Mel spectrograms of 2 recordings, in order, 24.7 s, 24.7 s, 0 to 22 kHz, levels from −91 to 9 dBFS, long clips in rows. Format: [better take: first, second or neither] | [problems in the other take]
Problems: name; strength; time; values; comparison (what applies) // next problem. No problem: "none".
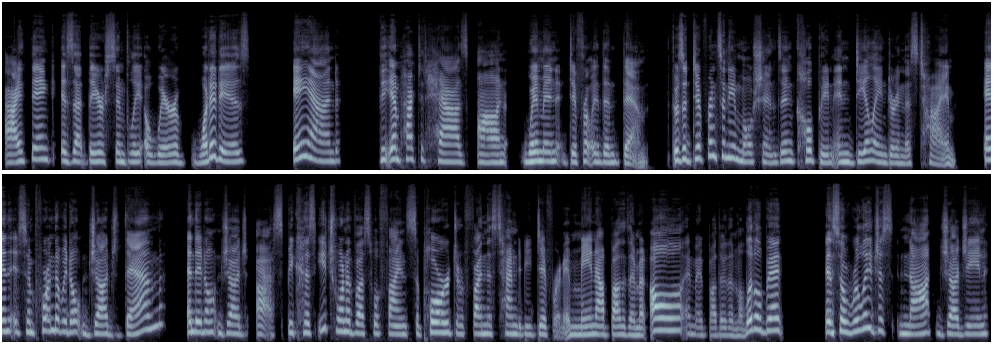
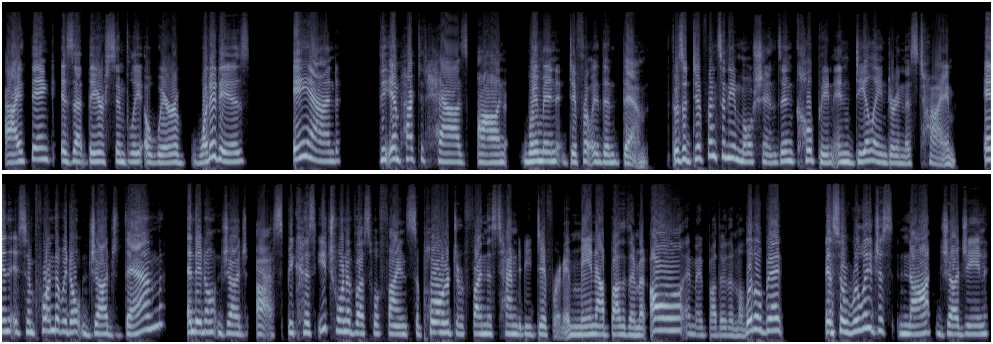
first | distortion; slight; 4% of the sound clipped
